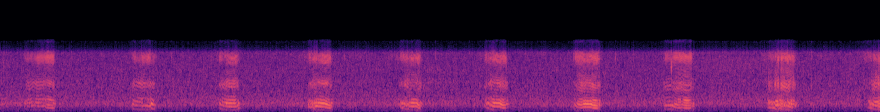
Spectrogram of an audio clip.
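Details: Miyabi, a female house cat nearly twelve years old, snores heavily in sleep, loud enough to drown out the television; buzzy, harmonic snorts repeat steadily about every two seconds, each short and rough, against faint room hiss.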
